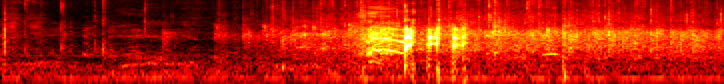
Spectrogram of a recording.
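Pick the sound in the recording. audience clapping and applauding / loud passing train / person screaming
audience clapping and applauding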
